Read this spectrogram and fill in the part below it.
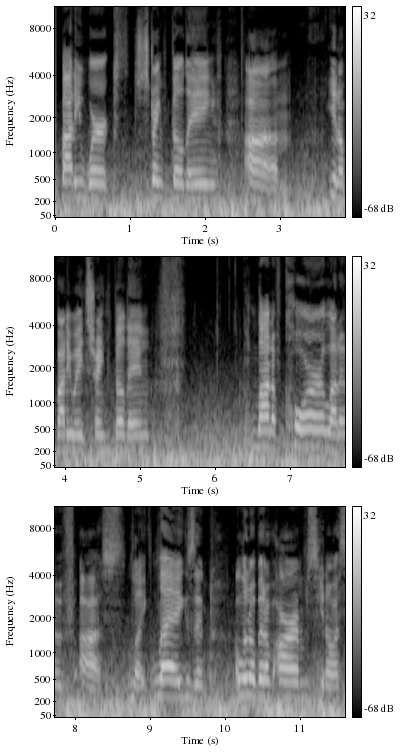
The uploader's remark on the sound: Audio journaling in my car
